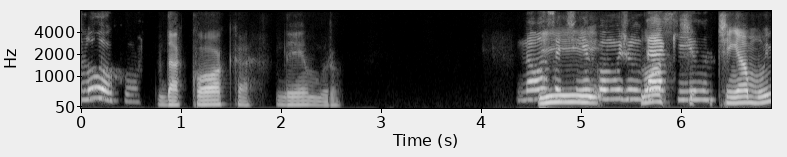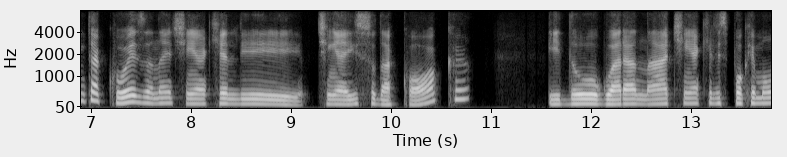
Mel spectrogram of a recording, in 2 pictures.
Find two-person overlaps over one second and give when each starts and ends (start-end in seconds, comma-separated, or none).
4.6-6.3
